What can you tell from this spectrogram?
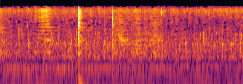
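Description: Thick mutton gravy simmering and bubbling in ghee in a kadai as its water cooks off, the stage before the ghee separates. A single sharp tap about one and a half seconds in.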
